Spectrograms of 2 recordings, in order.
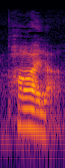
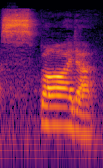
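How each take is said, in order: First: The s is dropped, starting with p. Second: The word begins with an s p cluster.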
